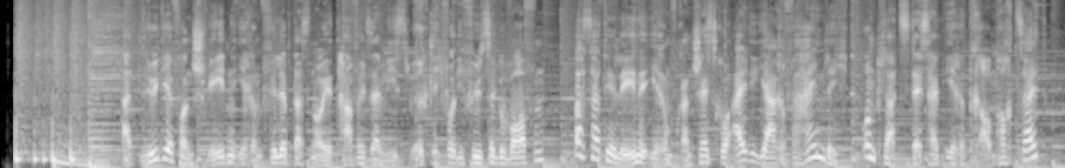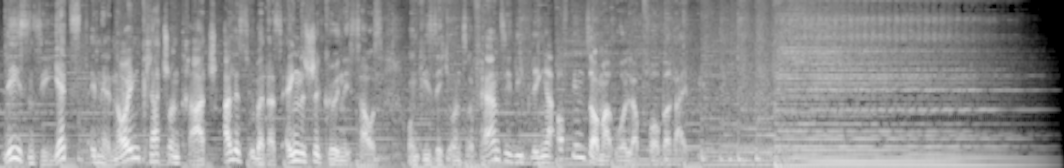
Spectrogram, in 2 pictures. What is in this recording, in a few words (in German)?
Tratsch und Klatsch Werbung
